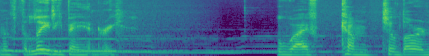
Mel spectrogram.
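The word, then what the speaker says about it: Baenre: Bayenry.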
